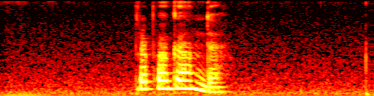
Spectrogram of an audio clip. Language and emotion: Russian, sad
